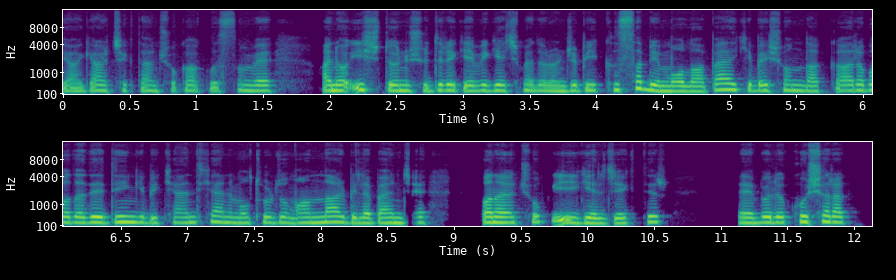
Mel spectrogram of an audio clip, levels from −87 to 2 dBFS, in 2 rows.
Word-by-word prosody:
ya, 95 0 -3
gerçekten 195 - -5
çok 180 - -11
haklısın 95 - -5
ve, 190 0 -1 0.4
hani, 195 0 +4
o - - +2
iş 225 -1 0
dönüşü 195 -2 0
direkt 205 -1 +1
eve 185 +1 +1
geçmeden 195 0 -2
önce 185 +1 -1
bir 205 - 0
kısa 215 +3 0
bir 200 - +6
mola, 175 -1 +1
belki, 220 -2 +1
5-10 195 0 -1
dakika 175 -1 -5
arabada 195 -1 0
dediğin 200 +1 +5
gibi 185 -3 -1
kendi 195 +2 -5
kendime 200 -4 -1
oturduğum 190 -1 -3
anlar 200 +1 +2
bile 180 -1 +1
bence 185 +1 -1 0.4
bana 195 -1 +5
çok 210 +2 -5
iyi 185 - +3
gelecektir. 180 +4 0 0.5
Eee, 185 0 +1
böyle 195 0 +4
koşarak 210 -1 +2
195 Hz, 180 wpm, -20 LUFS, 185-205 Hz, 0.5 s, bir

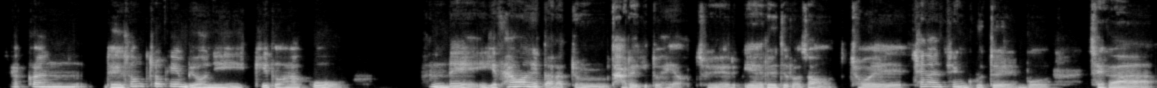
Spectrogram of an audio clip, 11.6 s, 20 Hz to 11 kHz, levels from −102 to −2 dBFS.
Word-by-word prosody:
약간 230 0 +4 0.2
내성적인 285 - +2
면이 180 -2 +4 0.2
있기도 180 0 -2
하고 185 - -2 0.8
한데 205 -5 +2
이게 170 -3 0
상황에 255 +2 +5
따라 150 - -2
좀 140 -3 -4
다르기도 - - -1
해요. - - -5 0.2
저 - - -6
예르 65 -5 -4
예를 145 +1 +1
들어서 - - -3 0.2
저의 130 -3 -3
친한 265 -2 +1
친구들 150 - -2
뭐 120 -2 -5 0.4
제가 145 -5 0
180 Hz, 245 characters per minute, -23 LUFS, 145-230 Hz, 0.8 s, 상황에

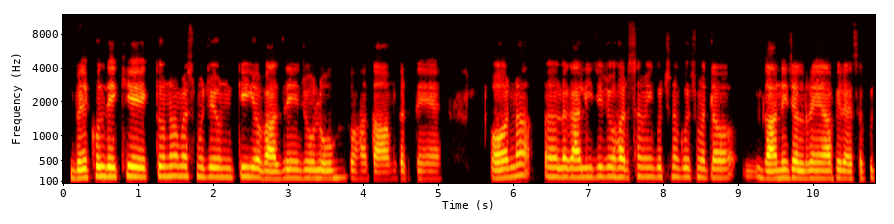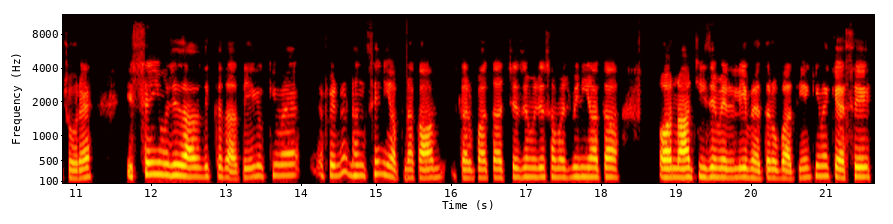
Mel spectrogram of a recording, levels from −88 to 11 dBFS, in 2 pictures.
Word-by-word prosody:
बिल्कुल 170 +5 +4
देखिए, 190 0 +6
एक 180 - -1
तो 195 - +2
ना 200 +1 0
बस 195 -1 -2
मुझे 185 0 0
उनकी 185 +1 -1
आवाज़ें 160 0 +2
जो 160 0 -2
लोग 155 0 -1 0.2
वहाँ 150 -1 -5
काम 145 +1 0
करते 155 0 -7
हैं 150 -1 -6 0.8
और 165 +2 +5
ना 205 +4 0 0.3
अ, - - -3
लगा 180 -1 +4
लीजिए 180 +1 -2
जो 190 0 0
हर 180 -2 +2
समय 185 +2 -5
कुछ 180 0 -6
न 185 - -2
कुछ 180 -1 -5
मतलब 170 -1 -2 0.4
गाने 155 +2 +5
चल 160 -2 +3
रहे 155 +1 0
हैं 155 - +1
या 155 0 +4
फ़िर 160 +1 -2
ऐसा 145 -1 -2
कुछ 155 +2 -13
हो 155 - 0
रहा 165 +2 +1
है। 185 - 0 0.5
इससे 235 - 0
ही 235 0 +1
मुझे 220 -2 +2
ज़्यादा 190 -3 +5
दिक़्क़त 190 0 -6
आती 145 +2 -1
है, 180 - -4
क्योंकि 200 +2 -7
मैं 215 +1 -2 0.4
फ़िर 210 -1 0
ना 265 +7 -6
ढंग 210 -1 -3
से 245 0 -4
नहीं 220 -4 -3
अपना 165 0 -4
काम 170 +2 +1 0.3
कर 165 -1 -1
पाता, 170 0 -2
अच्छे 175 +2 -4
से 180 +2 -4
मुझे 180 0 -3
समझ 180 -1 -4
भी 185 0 -2
नहीं 185 0 -2
आता 180 0 +1 0.6
और 175 -1 +7
ना 175 0 +6
चीज़ें 185 -1 0
मेरे 175 -2 0
लिए 175 +1 0
बेहतर 165 0 -1
हो 165 - -1
पाती 155 +1 -1
हैं 180 0 -5
कि 200 +2 -5
मैं 200 0 -2
कैसे 185 +1 +2
175 Hz, 210 wpm, -23 LUFS, 160-185 Hz, 0.8 s, और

